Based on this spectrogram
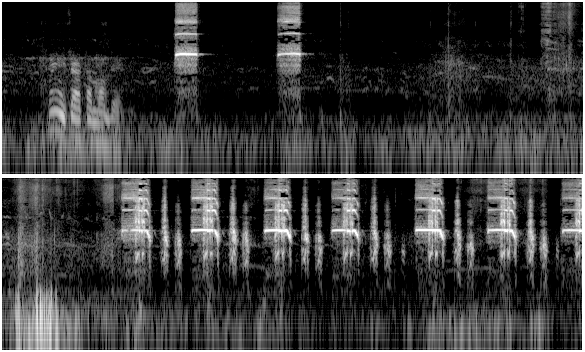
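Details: Grey francolin, in a nonstop calling sequence: a few isolated harsh notes early, then a run of loud, regular shrill calls repeated roughly every second, with faint low rumble between.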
